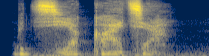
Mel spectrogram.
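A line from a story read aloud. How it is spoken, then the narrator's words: Hissing angry whisper. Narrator (Russian): выдал свистящим злым шепотом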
